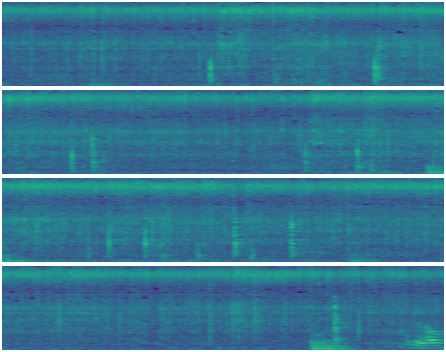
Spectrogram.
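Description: Diced Cypriot wine sausages sizzling steadily in hot fat in a stainless steel frying pan, stirred with a wooden spatula, with scattered short pops and clicks over the hiss.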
